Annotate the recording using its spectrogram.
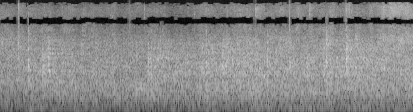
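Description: Ice hockey play: a steady wash of skate blades scraping and carving the ice, with a few faint clicks of sticks and puck.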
